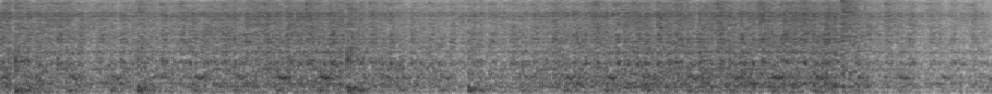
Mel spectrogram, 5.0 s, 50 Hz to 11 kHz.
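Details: John Deere L100 lawn tractor cranking on choke with valve cover off; rough, uneven running with sharp pops through intake and exhaust, hard start; owner suspects broken flywheel keyway upsetting timing, or valves not sealing; unconfirmed.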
